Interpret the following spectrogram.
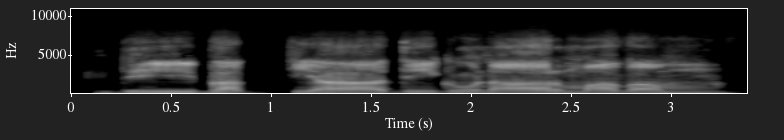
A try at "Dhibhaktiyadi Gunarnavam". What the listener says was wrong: So when you say dhi, it should be uttered in stress manner. Dhi, bha, right? Dhi bhaktiyadi gunarnavam.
